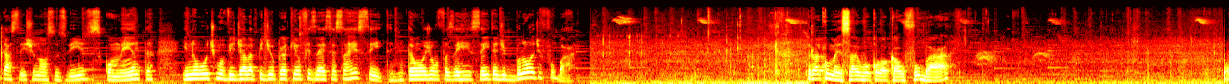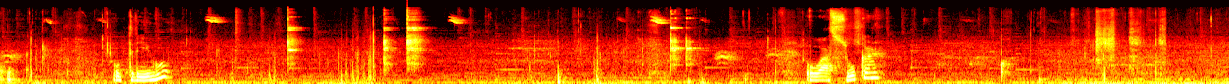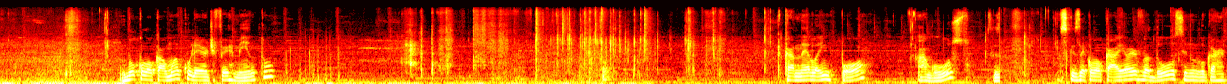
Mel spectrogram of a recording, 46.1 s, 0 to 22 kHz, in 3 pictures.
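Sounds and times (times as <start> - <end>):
faint background music: 0.0 - 46.0
glass cups clinking on steel bowl: 18.9 - 19.3, 20.1 - 20.8, 23.7 - 24.2
containers handled clicks and rustles: 35.8 - 40.4.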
